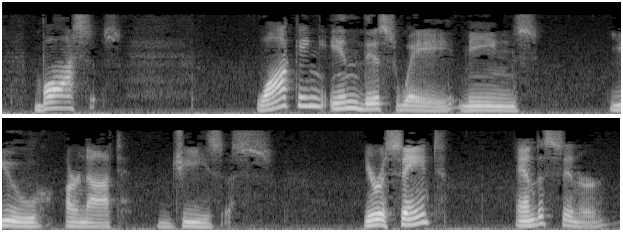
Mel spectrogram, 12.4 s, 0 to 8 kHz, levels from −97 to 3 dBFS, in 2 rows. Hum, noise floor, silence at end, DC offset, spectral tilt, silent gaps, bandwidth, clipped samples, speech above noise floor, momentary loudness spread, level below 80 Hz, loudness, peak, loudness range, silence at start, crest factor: none; -50 dBFS; 0.1 s; under 0.1%; -11.5 dB/octave; none; 5.8 kHz; under 0.1%; 28 dB; 18 LU; -50 dBFS; -22 LUFS; -2 dBFS; 3 LU; 0 s; 20 dB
